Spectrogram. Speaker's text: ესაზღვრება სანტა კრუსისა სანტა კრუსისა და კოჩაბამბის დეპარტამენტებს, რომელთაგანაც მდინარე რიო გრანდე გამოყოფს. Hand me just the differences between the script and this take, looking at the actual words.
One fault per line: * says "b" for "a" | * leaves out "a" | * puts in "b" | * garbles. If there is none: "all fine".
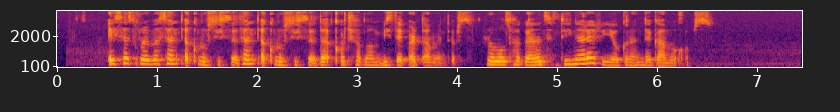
all fine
